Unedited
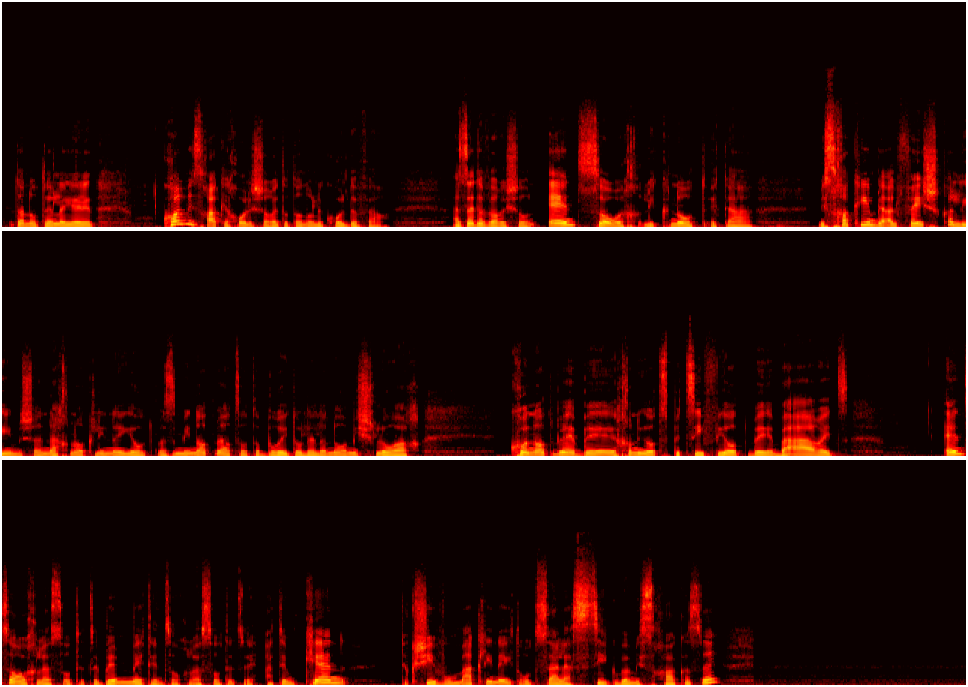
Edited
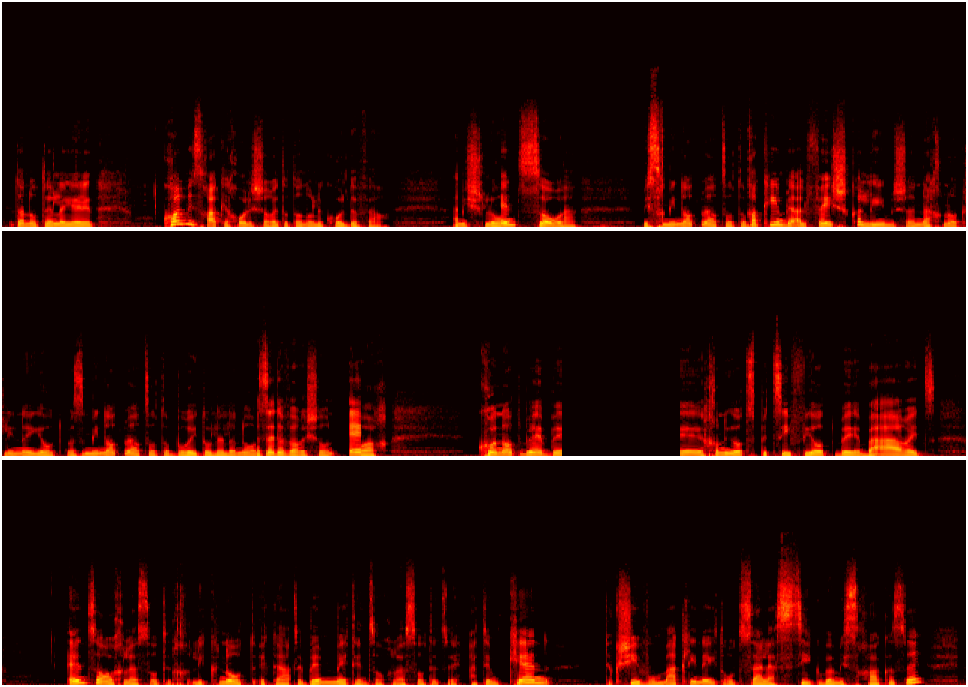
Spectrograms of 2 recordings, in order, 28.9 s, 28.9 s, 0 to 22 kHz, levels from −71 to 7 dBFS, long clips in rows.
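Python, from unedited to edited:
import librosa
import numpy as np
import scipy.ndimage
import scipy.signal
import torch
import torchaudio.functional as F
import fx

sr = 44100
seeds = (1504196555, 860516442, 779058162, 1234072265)

y = fx.edit(x, sr, fx.swap(start_s=4.55, length_s=1.03, other_s=13.1, other_length_s=0.44),
    fx.move(start_s=6.21, length_s=1.17, to_s=20.11),
    fx.duplicate(start_s=11.39, length_s=0.85, to_s=8.37),
    fx.insert_silence(at_s=15.55, length_s=1.19), tone=tone)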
